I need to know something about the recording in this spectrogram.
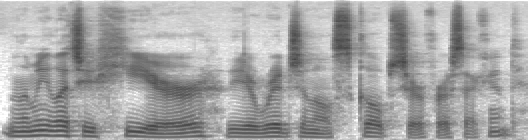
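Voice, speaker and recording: A man's voice: on the low side, a little slow, loud music behind the voice. A middle-aged man giving an informal screen-recorded tutorial, explaining things step by step as an instructor. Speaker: music software instructor.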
